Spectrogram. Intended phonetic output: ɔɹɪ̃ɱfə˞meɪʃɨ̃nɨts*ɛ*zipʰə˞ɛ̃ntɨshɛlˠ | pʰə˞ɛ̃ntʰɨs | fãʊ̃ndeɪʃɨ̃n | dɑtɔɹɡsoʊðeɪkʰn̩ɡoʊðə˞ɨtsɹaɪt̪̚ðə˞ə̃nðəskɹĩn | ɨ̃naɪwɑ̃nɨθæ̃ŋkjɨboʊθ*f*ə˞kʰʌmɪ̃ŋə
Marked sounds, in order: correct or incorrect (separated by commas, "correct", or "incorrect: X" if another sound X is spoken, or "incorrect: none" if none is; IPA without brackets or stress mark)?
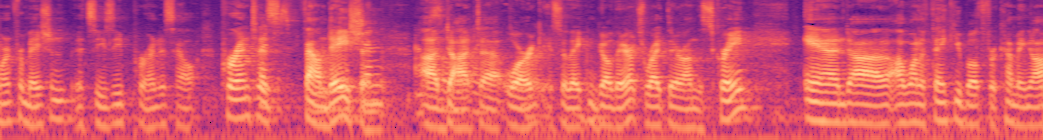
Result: incorrect: i, correct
